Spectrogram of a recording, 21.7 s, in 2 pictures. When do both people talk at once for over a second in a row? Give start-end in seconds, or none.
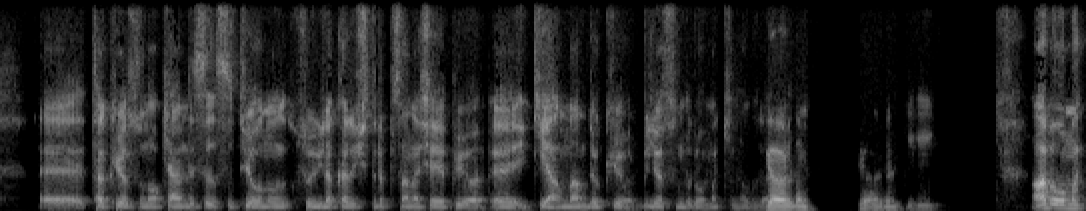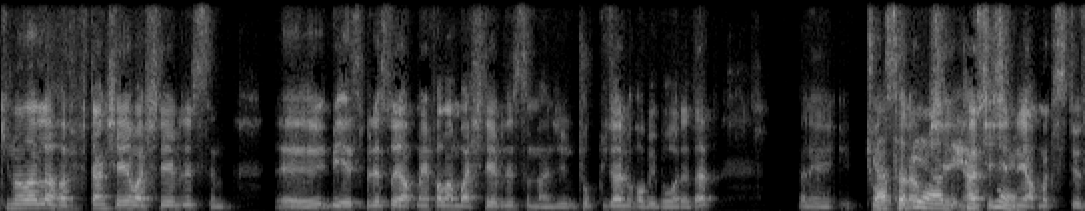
19.6-21.1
